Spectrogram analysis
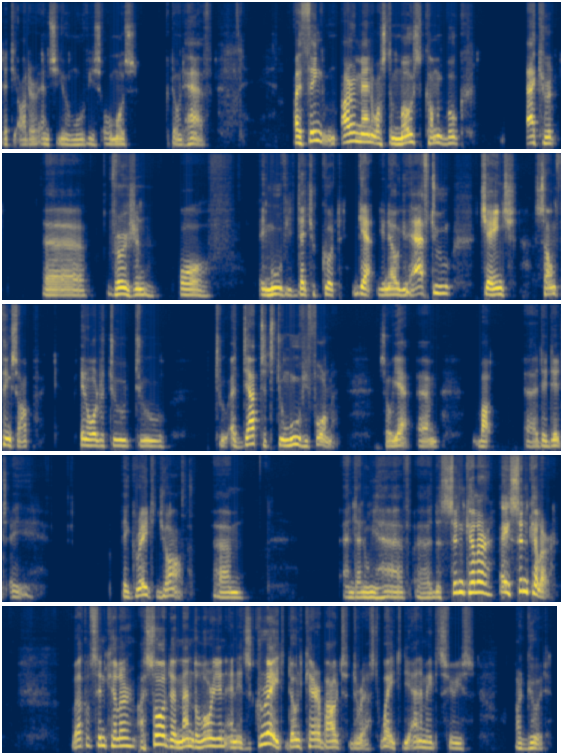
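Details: Adult who stutters, speaking live in a solo stream; stuttering.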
